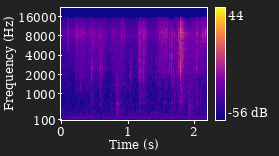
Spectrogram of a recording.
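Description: Wrapping paper on a small gift crinkling as it is handled and pulled from a fabric advent calendar pocket: an irregular scatter of short crackles, with a sharper one near the end. A steady low hum runs underneath.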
